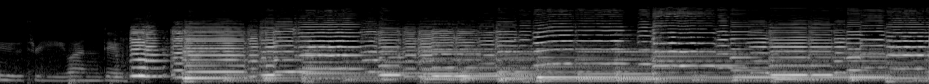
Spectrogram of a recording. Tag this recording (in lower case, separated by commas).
music, violin, speech, musical instrument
